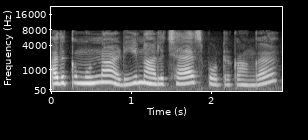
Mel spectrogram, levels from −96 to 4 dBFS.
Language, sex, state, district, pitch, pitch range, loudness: Tamil, female, Tamil Nadu, Nilgiris, 270 Hz, 245-295 Hz, -16 LUFS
